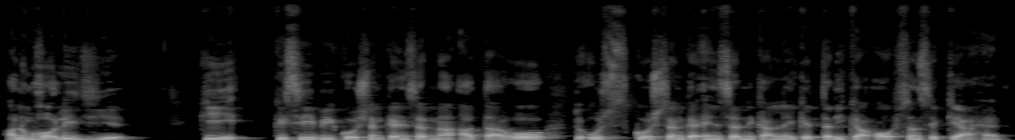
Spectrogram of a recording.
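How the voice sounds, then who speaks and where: A man's voice: mid-range voice, moderate pace, mellow. A man or teaching an exam-prep lesson, repeating key points and spelling words out syllable by syllable. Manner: addresses viewers as friends, urges them to pay attention.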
